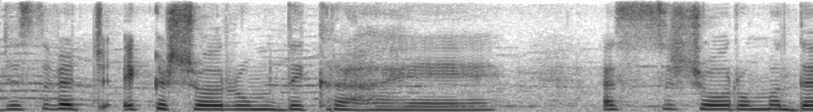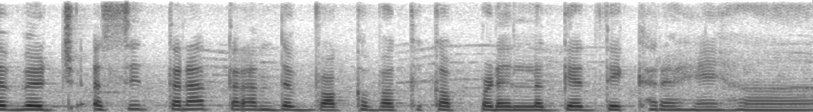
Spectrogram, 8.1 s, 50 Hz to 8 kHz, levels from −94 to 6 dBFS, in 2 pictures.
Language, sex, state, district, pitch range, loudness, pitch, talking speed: Punjabi, female, Punjab, Kapurthala, 235-275 Hz, -20 LUFS, 260 Hz, 160 wpm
